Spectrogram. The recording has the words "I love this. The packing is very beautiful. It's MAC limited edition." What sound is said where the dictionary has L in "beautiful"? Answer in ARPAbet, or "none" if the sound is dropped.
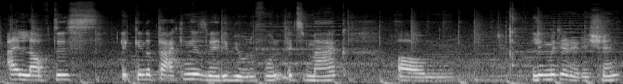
L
